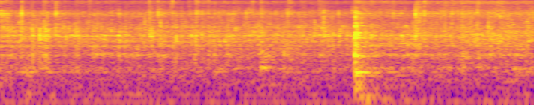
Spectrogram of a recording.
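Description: Onion and chili sizzle in hot oil in a pan, with continuous frying hiss and a sharp clink of a stirring utensil partway through, close and steady with no voices.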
